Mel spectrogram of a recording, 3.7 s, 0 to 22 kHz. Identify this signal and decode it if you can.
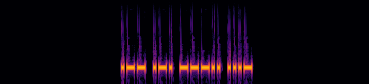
Morse code, heard as a keyed tone, about 42 wpm, 700 Hz. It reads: WR8V
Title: USA Call Signs - 4 Characters - 4x Character Spacing - 45wpm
